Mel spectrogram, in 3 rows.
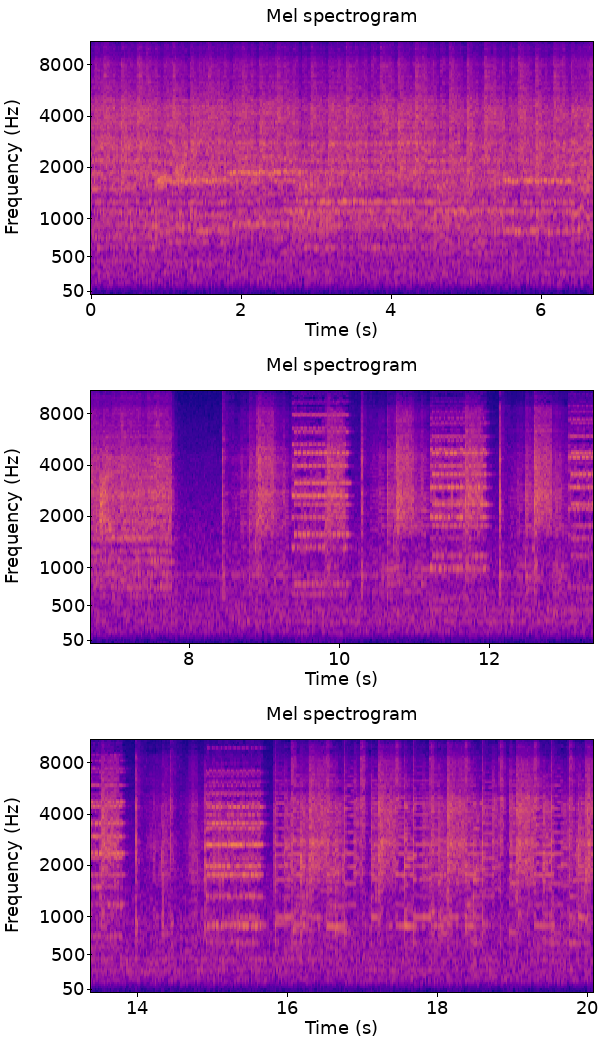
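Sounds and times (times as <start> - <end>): electronic phone ringtone melody: 9.4 - 10.2, 11.2 - 12.0, 13.1 - 13.9, 14.9 - 18.6.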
